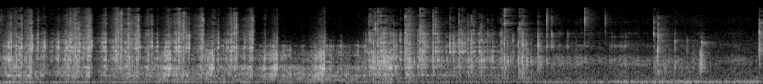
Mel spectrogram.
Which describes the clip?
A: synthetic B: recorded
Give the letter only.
B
